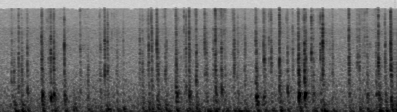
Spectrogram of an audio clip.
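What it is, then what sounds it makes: Laptop keyboard typing. Fingertips type continuously on a backlit MacBook Pro keyboard, plastic keycaps set in an aluminum body. The result is a dense, quiet stream of short, crisp key taps with bright clicks over soft low thumps, each dying away almost instantly.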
